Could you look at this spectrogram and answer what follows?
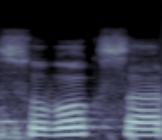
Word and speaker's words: سبک سر: یہ درست تلفظ ہے سبک سر ہونا، سین پر بھی پیش ہے، بے پر بھی پیش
